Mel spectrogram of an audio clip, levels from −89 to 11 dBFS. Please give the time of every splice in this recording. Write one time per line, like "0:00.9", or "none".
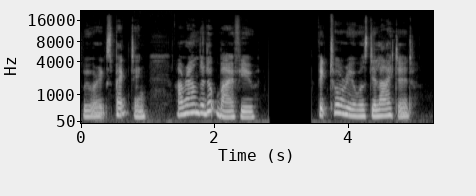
none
